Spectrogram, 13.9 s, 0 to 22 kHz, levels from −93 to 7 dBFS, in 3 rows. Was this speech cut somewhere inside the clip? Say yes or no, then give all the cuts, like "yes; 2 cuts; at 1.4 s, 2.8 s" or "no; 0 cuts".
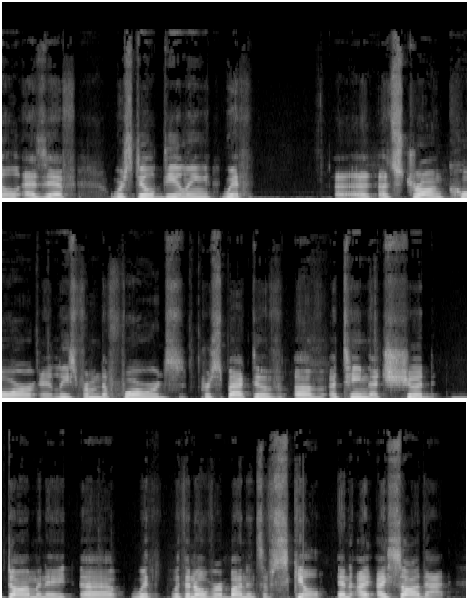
yes; 3 cuts; at 2.2 s, 10.9 s, 12.6 s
